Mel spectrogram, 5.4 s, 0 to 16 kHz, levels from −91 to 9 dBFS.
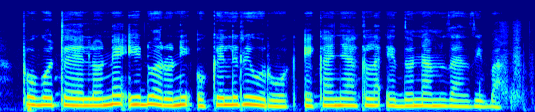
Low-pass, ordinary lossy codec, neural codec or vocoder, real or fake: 10.8 kHz; none; none; real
